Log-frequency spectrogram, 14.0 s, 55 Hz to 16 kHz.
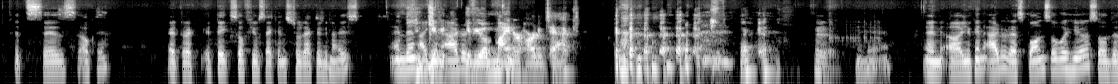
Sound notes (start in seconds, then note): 7.7 laughing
